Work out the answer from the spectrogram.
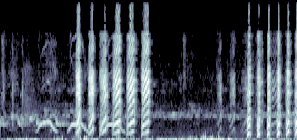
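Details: Laughingthrush lure song for voice training: a row of looping slurred whistles, then a pause and a fast series of sharp repeated notes, with rumbling background noise throughout.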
